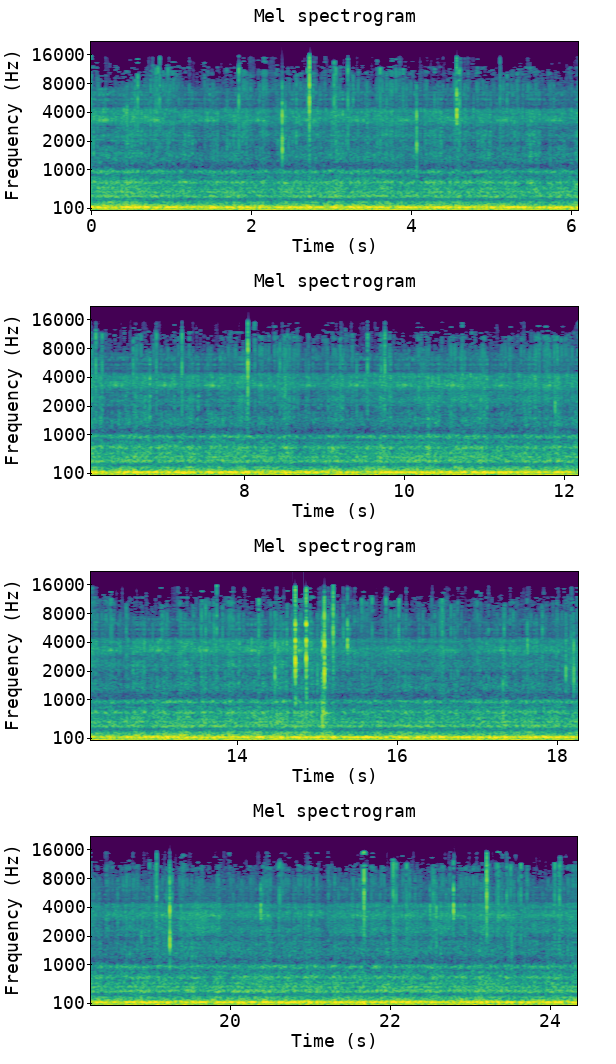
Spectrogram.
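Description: Wind buffeting a bike-mounted action camera's microphone, over a steady low rumble of the bicycle rolling along the road, with scattered small clicks and rattles.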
